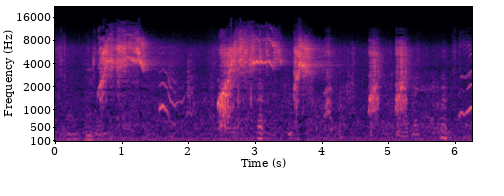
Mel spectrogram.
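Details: Baby monkey near Bayon crying as its mother pushes it away and refuses it milk; harsh broadband screams alternate with shorter rising squeals, with quieter gaps between outbursts.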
